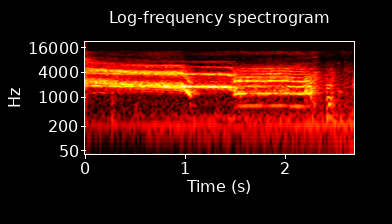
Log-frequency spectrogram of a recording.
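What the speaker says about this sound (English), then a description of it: "This overweight wild imbecile is drawn out of the territory by wild screams." Wild, high-pitched screaming in long wavering wails with sharp pitch drops, loud and close, continuing for nearly three seconds without pause.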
